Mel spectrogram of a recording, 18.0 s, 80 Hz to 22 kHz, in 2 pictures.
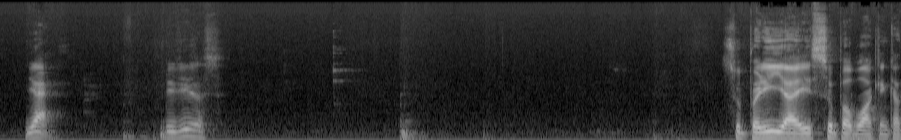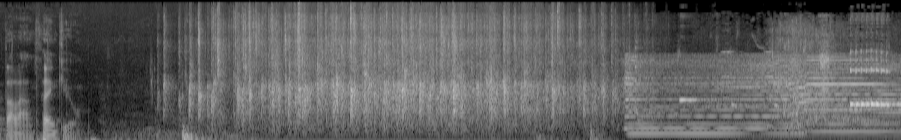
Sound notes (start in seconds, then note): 10.4 attendees applaud; 15.2 upbeat music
